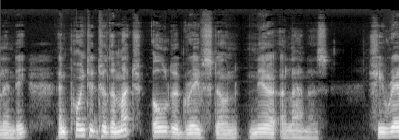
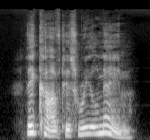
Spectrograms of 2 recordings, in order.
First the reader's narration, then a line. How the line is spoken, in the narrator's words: Estrella exclaimed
